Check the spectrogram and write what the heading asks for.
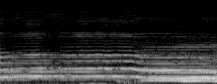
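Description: A woman's voice singing a slow wordless melody in long held notes that step from one pitch to the next, with a lower sustained string note coming in about halfway through.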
